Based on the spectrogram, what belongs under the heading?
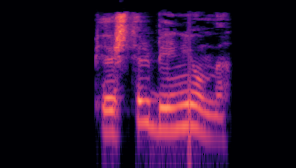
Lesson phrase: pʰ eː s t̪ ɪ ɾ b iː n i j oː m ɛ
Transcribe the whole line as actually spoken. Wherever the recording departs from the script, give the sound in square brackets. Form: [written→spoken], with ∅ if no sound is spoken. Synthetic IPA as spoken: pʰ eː [s→ʃ] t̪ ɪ ɾ b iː n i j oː m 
